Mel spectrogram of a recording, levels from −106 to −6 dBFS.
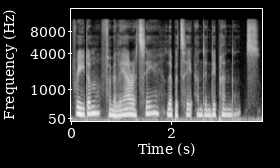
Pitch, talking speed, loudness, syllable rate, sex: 150 Hz, 80 wpm, -21 LUFS, 4.5 syllables/s, male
